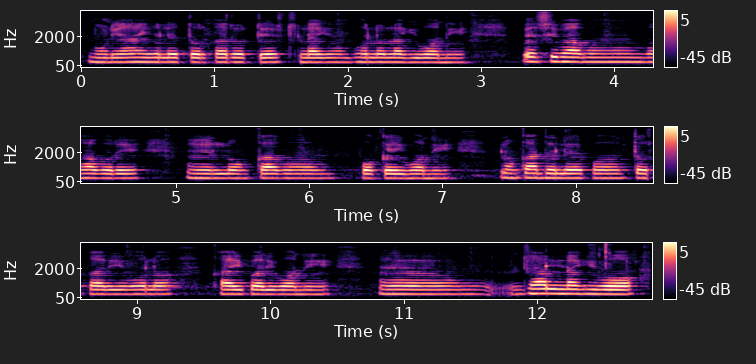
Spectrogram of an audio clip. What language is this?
Odia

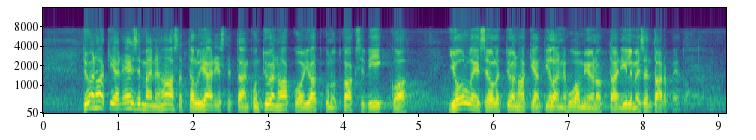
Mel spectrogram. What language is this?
Finnish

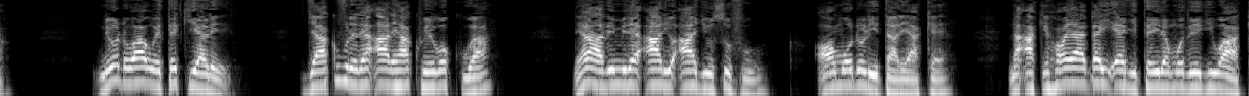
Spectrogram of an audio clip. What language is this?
Kikuyu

